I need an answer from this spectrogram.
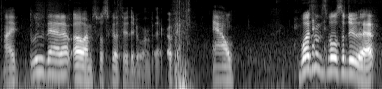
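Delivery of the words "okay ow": ordinary delivery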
